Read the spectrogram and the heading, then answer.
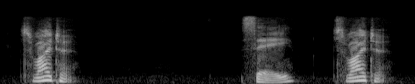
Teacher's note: Say t at the beginning, followed by v sound.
